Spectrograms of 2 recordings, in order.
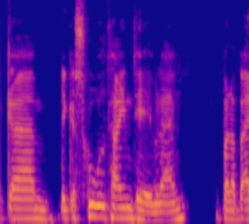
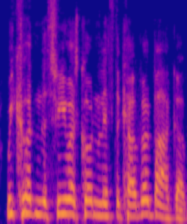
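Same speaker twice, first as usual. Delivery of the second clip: ordinary talk, nothing marked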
